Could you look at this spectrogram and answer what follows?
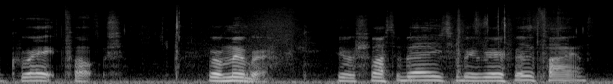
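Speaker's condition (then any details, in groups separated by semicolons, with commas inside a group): ALS; bulbar-upper onset, tongue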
